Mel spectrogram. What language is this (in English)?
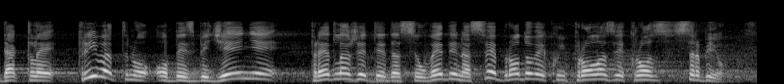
Serbian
